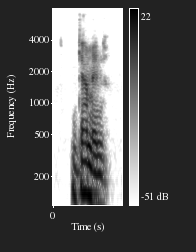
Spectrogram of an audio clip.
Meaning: A homeless boy; a male street urchin; also (more generally), a cheeky, street-smart boy
- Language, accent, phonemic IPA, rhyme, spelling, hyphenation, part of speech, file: English, Received Pronunciation, /ˈɡæmɪn/, -æmɪn, gamin, ga‧min, noun, En-uk-gamin.oga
